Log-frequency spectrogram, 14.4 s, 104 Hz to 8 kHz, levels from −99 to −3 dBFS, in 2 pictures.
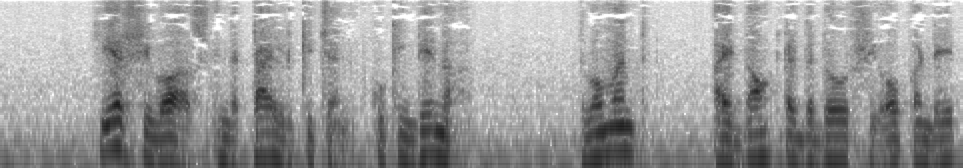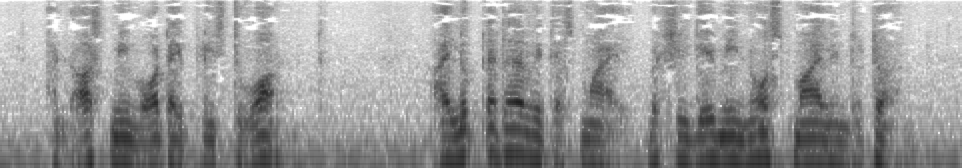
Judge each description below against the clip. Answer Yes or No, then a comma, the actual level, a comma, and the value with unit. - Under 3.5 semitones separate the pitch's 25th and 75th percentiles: Yes, narrow, 2.5 semitones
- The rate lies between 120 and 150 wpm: No, average, 175 wpm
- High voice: No, low, 115 Hz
